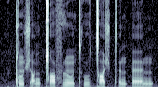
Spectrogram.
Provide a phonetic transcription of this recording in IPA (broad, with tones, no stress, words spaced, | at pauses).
ǃũ˦ʃɑ̰˨ŋ ǁɑ˨˦fðũ˦ tʰu˦ǀɑ˨ʃtʼə˨ŋʔɜ˨ŋ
